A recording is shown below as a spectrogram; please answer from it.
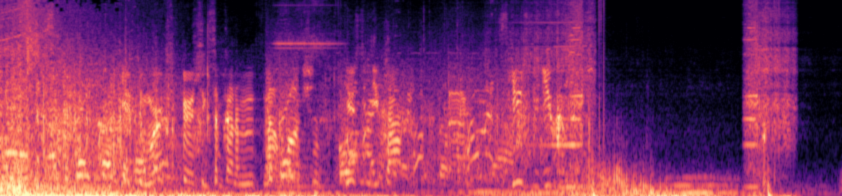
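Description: Film trailer soundtrack: a loud, deep rumbling score and sound effects with voices layered in, easing off after about four seconds, then a short loud hit just before the end.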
